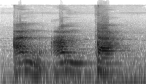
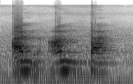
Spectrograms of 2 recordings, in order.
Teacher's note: Jadi mimnya makhrajnya jelas dari kedua bibir, jadi bibirnya tertutup sesuai dengan makhrajnya. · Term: idhar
